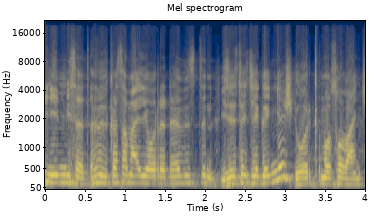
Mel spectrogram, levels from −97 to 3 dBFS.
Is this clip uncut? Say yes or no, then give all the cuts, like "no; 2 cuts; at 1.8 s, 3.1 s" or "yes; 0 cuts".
no; 2 cuts; at 2.1 s, 3.1 s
